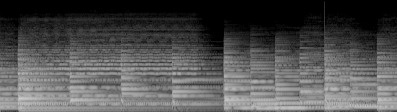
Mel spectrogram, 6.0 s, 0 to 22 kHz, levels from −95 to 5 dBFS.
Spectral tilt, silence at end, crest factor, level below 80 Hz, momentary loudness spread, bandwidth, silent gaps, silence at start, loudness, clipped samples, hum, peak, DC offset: -7.5 dB/octave; 0 s; 18 dB; -52 dBFS; 7 LU; 8.4 kHz; none; 0 s; -24 LUFS; under 0.1%; none; -6 dBFS; under 0.1%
